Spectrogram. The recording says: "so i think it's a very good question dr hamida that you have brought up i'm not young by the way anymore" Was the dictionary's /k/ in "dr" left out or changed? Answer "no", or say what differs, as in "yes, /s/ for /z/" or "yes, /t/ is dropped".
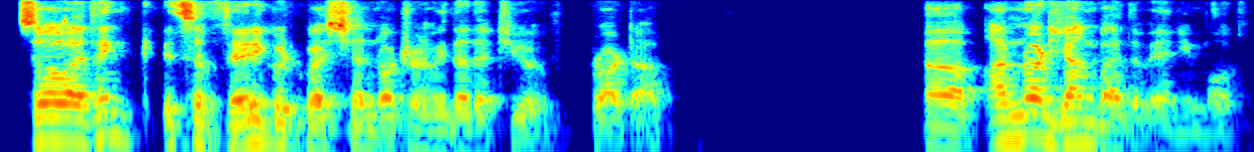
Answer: yes, /k/ is dropped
